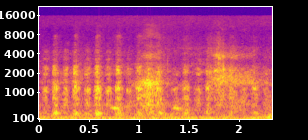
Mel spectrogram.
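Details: German Shepherd Major panting at dinner on a hot day: fast, even breaths in short rhythmic pulses, about three per second, with no voices over it.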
